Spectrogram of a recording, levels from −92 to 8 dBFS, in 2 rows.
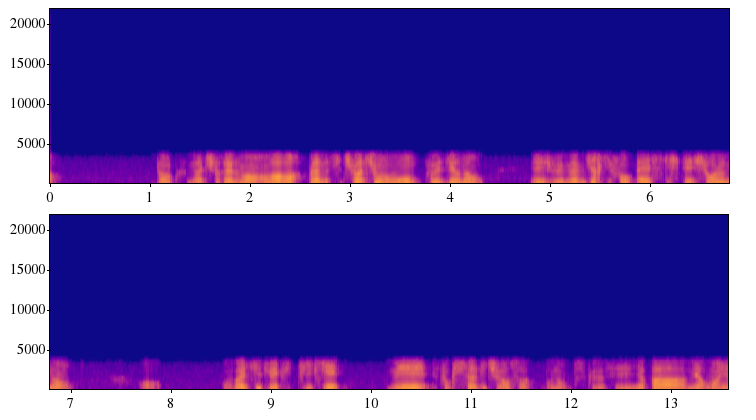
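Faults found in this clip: Speex codec, throughout: heavy hoarse, robotic speech, band 250 Hz to 3.4 kHz, empty above 3.7 kHz on spectrogram; smeared harmonics suggest near-vocoder CELP at roughly 2 kbps.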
